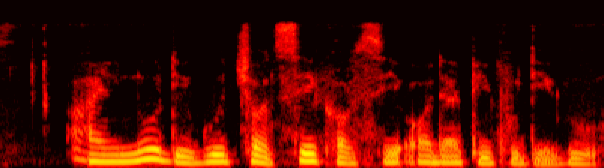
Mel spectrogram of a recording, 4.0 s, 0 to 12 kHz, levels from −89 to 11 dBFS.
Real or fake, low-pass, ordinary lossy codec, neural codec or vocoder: real; 7.2 kHz; MP3, 64 kbps; none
